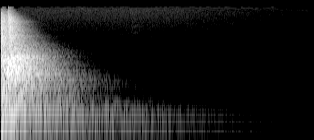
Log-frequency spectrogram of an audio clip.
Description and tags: Plat mŽtallique gong f dble
household, percussion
